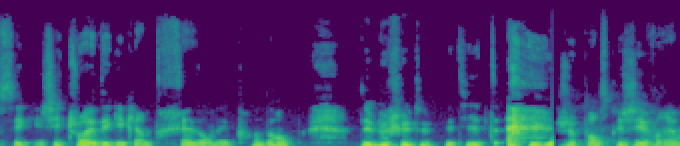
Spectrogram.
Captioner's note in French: rires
